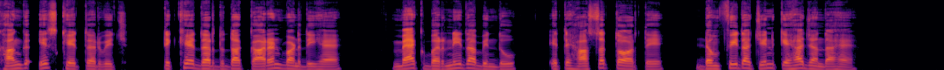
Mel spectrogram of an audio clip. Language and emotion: Punjabi, neutral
